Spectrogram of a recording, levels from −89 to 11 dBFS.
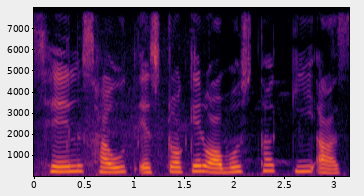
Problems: background sounds at intervals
